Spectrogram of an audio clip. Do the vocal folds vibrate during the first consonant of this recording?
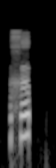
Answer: no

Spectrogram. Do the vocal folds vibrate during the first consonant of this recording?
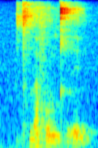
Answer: no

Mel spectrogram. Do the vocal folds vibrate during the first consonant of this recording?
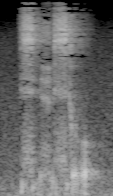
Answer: no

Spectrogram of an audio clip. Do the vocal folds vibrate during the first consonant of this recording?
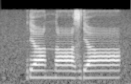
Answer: yes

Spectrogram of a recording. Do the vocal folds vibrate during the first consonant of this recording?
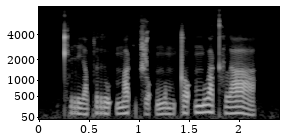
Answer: no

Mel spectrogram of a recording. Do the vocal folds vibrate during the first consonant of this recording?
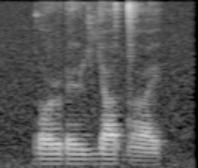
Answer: yes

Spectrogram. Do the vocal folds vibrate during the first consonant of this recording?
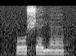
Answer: no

